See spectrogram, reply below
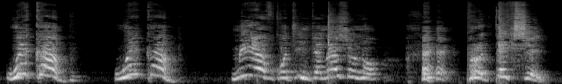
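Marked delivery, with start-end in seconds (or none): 0.1-1.8 higher-pitched rousing call. Real, not acted. Speaker tells deluded opponents to wake up, calling out high. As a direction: call out to rouse them.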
